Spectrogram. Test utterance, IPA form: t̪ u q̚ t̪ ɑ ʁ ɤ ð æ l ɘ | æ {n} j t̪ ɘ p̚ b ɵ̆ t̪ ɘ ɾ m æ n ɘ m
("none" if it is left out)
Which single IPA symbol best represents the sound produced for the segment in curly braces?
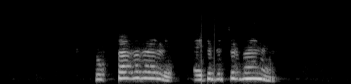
none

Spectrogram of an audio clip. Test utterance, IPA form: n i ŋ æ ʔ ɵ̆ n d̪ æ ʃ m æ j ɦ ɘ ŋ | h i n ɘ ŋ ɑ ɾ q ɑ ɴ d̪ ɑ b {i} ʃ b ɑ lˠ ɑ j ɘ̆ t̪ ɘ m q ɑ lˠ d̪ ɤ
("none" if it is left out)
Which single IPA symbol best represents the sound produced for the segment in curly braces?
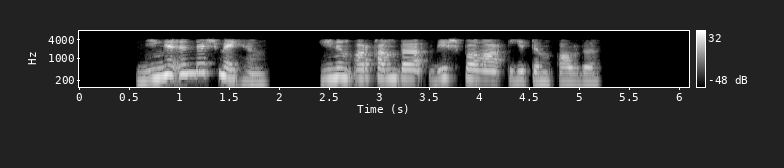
i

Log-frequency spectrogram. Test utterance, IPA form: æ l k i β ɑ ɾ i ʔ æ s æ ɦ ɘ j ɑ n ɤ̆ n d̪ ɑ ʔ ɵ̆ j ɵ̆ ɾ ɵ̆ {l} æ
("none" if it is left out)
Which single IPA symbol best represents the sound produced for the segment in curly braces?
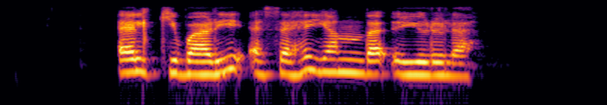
l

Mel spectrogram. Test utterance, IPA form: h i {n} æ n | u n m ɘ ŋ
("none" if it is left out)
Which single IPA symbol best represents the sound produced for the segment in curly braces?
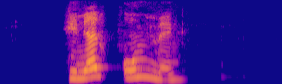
n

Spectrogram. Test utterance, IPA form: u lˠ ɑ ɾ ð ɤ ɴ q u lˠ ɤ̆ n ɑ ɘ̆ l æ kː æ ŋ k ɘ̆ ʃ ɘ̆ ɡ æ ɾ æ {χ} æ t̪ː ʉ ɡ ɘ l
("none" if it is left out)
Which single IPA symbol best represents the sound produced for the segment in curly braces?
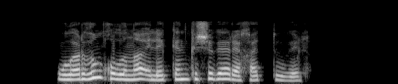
χ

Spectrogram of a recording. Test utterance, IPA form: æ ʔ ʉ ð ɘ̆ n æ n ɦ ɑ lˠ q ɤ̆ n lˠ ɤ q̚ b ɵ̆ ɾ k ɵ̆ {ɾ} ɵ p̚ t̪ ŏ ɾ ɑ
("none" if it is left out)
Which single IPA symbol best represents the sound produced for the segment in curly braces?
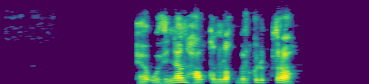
l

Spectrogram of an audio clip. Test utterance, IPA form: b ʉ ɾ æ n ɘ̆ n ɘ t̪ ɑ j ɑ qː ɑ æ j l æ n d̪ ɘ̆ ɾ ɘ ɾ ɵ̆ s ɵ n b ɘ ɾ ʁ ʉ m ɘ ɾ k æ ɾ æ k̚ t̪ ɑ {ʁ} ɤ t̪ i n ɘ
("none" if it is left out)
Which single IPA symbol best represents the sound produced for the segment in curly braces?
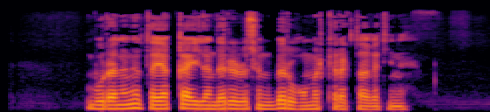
ʁ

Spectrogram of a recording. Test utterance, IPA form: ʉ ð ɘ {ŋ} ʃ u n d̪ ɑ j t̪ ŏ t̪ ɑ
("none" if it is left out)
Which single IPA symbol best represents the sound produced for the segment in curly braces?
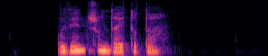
n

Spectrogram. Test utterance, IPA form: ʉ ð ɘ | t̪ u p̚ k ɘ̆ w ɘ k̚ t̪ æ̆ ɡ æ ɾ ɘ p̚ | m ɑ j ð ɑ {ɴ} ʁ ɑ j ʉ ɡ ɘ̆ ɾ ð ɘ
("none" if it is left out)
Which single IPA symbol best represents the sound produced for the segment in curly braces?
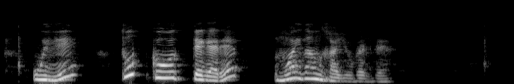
ɴ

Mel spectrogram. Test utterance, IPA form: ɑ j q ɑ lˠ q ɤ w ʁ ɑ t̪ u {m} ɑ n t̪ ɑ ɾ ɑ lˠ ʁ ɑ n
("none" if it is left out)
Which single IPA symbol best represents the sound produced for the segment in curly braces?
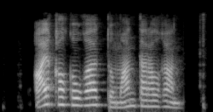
m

